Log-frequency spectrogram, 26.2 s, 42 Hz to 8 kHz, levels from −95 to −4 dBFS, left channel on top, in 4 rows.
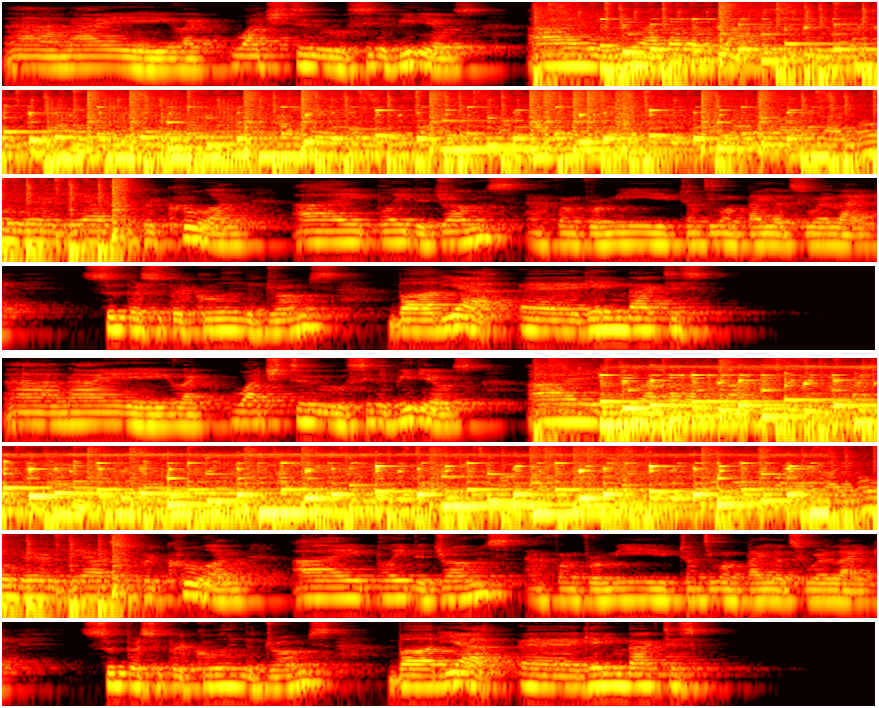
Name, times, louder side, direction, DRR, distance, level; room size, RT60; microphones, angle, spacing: voice 1, 0.0-3.5 3.9-8.0 8.6-14.9 15.3-19.6 20.3-24.9, equal, 45° right, -4 dB, 1.4 m, -33 dB
sound 1, 4.0-14.1, left 2 dB, 25° left, 0.5 m, -30 dB
sound 2, 4.5-12.8, right 6 dB, 65° right, 0.3 m, -24 dB
7.6 x 6.6 x 7.2 m, 0.91 s
head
